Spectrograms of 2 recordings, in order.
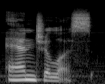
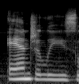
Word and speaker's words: Angelus: And they are adding a guitar to it called the Angelus, not Angeles like Los Angeles, California. Angelus here is spelled A-N-G-E-L-U-S.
